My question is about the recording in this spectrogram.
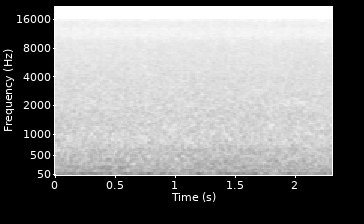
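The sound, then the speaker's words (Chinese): Strong wind of Typhoon Haikui roars in a dense, unbroken rush of noise, holding a fairly steady loudness with only slight surges and no voices. “趁著海葵颱風還沒完全離境，一早就在很大的風聲中錄下這一個單元”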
